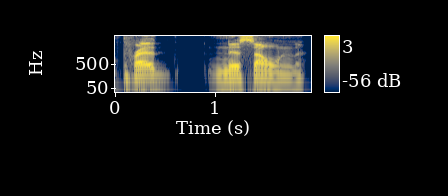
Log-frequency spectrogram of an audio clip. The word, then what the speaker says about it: prednisone: You almost said it right. Prednisone? It was close. Yeah, you're almost there. I put the wrong emphasis on the wrong syllable.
